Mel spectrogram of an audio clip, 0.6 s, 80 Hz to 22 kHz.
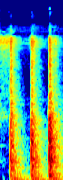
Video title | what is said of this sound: Regardons la lanterne la HOLOPHANE ARO 2 #3 | ça sonne pas du tout pareil donc là ça sonne normal comme de la fibre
